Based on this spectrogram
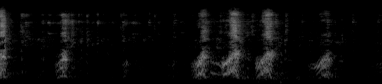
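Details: Baby little black cormorants begging as they wait for their mother to bring food, giving loud rasping, wheezy cries in uneven bursts, roughly six over four seconds, with a faint high hiss behind.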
